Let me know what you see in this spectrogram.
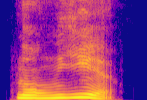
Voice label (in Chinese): "农业", Chinese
